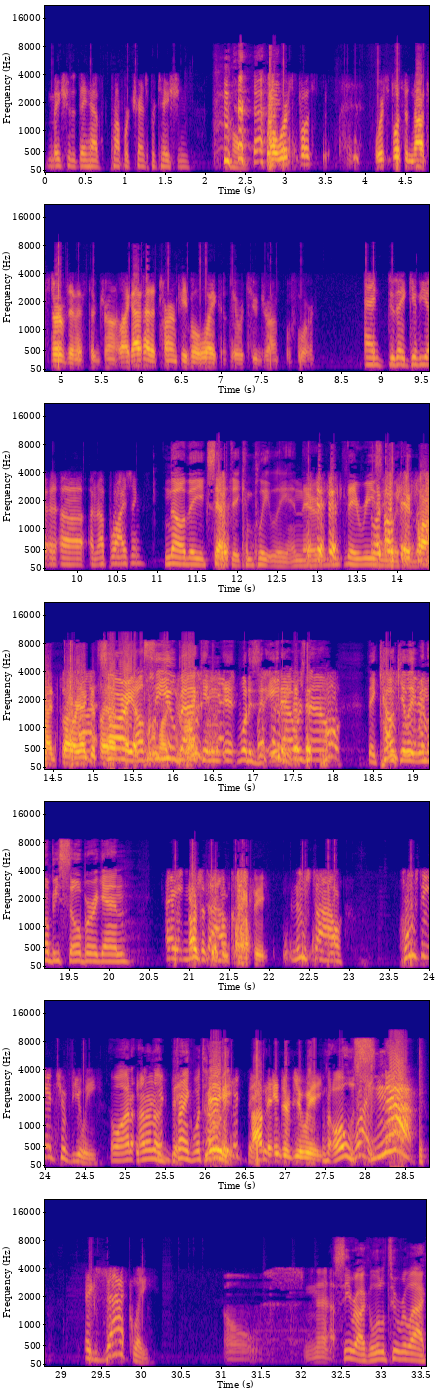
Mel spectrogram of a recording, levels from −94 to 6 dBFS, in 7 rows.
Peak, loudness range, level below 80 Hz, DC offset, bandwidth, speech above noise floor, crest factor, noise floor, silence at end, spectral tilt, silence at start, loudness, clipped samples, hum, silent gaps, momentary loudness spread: 0 dBFS; 12 LU; -62 dBFS; under 0.1%; 11 kHz; 55 dB; 14 dB; -69 dBFS; 0.05 s; -4 dB/octave; 0.05 s; -13 LUFS; 0.3%; none; none; 18 LU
